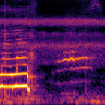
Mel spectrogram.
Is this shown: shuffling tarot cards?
no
